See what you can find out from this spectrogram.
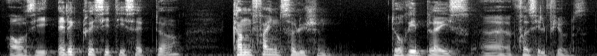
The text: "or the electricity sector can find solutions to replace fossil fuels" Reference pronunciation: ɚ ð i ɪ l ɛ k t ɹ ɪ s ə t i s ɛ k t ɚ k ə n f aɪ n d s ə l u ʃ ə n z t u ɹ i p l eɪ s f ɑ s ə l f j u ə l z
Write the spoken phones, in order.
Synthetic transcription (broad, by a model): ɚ ð i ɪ l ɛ k t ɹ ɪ s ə t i s ɛ k t ɚ k ə n f aɪ n d s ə l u ʃ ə n t u ɹ i p l eɪ s f ɑ s ə l f j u l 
